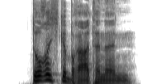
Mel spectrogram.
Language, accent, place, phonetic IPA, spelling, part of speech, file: German, Germany, Berlin, [ˈdʊʁçɡəˌbʁaːtənən], durchgebratenen, adjective, De-durchgebratenen.ogg
- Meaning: inflection of durchgebraten: 1. strong genitive masculine/neuter singular 2. weak/mixed genitive/dative all-gender singular 3. strong/weak/mixed accusative masculine singular 4. strong dative plural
